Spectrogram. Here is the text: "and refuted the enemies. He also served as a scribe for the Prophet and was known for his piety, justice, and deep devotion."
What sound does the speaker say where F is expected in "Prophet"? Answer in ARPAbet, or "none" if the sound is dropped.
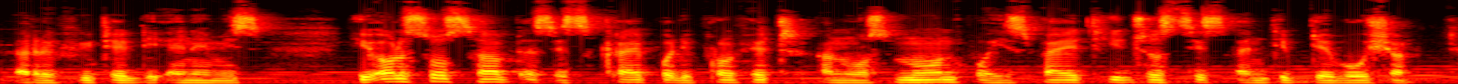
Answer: F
